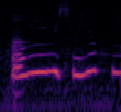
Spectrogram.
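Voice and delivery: high and loud happy cheer; overjoyed. Acted. Rose celebrating her pregnancy alone, high joyful cheer. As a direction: squeal it out with delight.

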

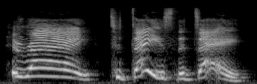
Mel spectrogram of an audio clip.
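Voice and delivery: loud, high joyful cheer. Acted. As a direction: celebrate out loud. Rabbit cheers.

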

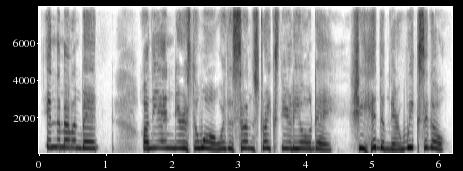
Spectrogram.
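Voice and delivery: very high, loud chirpy bird voice; a shrill little bird, bursting with triumph; tailorbird. A narrator's reading. Bird tells the mongoose the news, triumphant. Darzee speaking.

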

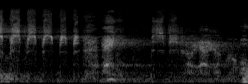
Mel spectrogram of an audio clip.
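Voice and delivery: hushed conspiratorial psst whispers; gossiping whisper. Pretend. Preacher acting out a gossip, whispering.

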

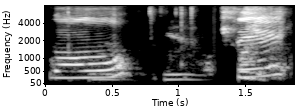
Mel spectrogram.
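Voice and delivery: "Poseer" slowly split into syllables, with pauses between them; separado en sílabas. Shown as a demonstration. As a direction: say "Poseer" as Po... se... er, the two e's apart. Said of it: "son vocales fuertes y se separan". ("Poseer" dicho por sílabas, separando las dos es)

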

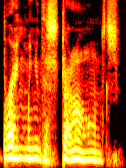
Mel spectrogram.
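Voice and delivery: drawn-out mock southern villain line; hammed-up southern accent impression; southern-tinged accent. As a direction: imitate an over-the-top southern accent, very slow. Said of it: "almost got, like, a s-, a southern accent".

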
